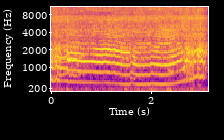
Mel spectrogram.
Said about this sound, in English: The end of that is the best part, right? Where it's squeaking, squeaking, squeaking, then just goes bong, bong, bong. Again, the video called Waffle Poots, somebody recording their waffle maker as it makes squeaky toot noises.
